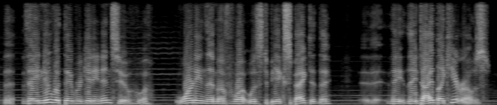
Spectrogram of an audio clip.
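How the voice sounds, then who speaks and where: A man's voice: a little high, normal speed, warm tone, soft background music, close to an everyday voice. A man voicing a cowardly rooster baron in a visual novel, stammering and pleading desperately. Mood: nervous excuses.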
